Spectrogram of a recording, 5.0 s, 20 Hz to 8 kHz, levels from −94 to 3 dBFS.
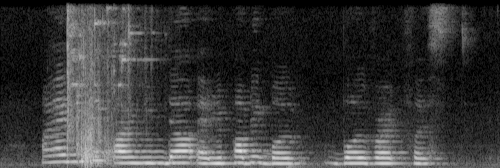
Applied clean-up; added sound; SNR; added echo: none; Shatter; 7 dB; none.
